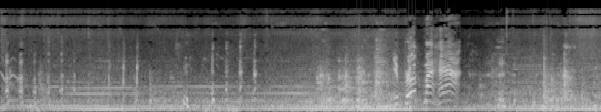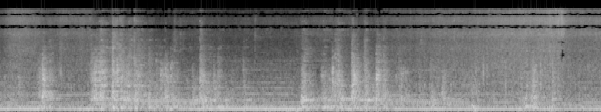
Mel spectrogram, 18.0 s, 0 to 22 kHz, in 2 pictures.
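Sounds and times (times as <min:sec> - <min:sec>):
engine running steadily: 0:00.0 - 0:18.0
metallic clanks and knocks: 0:00.4 - 0:02.9, 0:04.6 - 0:06.0, 0:08.0 - 0:18.0.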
